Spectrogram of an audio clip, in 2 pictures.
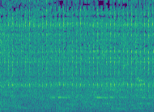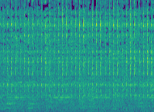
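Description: Footsteps echo through a large, echoing indoor hall.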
